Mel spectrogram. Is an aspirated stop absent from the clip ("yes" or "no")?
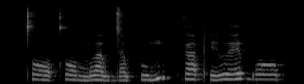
no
